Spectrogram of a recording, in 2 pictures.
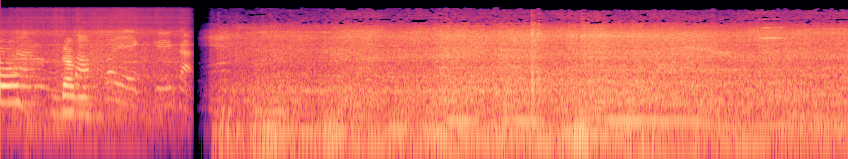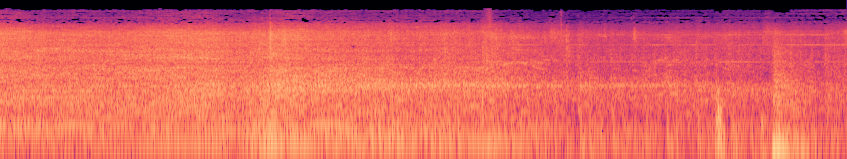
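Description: A Honda motorcycle's engine running steadily with a low rumble, its pitch wavering slightly now and then, easing off near the end. A woman and a small child talk briefly at the very start.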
